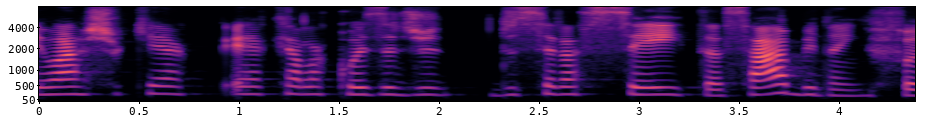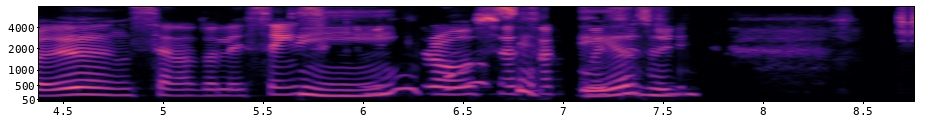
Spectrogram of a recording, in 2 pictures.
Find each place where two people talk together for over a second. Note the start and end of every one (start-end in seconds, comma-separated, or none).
5.7-7.7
